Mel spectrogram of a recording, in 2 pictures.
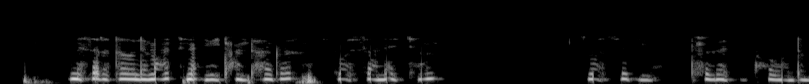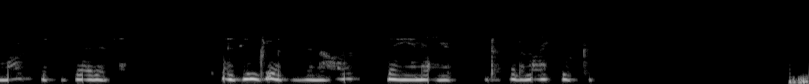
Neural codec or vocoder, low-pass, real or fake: none; 3.6 kHz; real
